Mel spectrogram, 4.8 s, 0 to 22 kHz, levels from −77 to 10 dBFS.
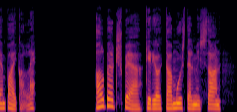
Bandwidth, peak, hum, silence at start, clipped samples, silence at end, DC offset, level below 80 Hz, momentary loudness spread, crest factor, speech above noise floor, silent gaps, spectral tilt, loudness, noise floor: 16.5 kHz; -2 dBFS; none; 0 s; under 0.1%; 0.35 s; under 0.1%; -62 dBFS; 9 LU; 16 dB; over 72 dB; 1.06-1.11 s, 1.80-1.87 s; -6 dB/octave; -19 LUFS; under -90 dBFS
